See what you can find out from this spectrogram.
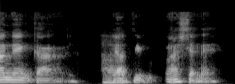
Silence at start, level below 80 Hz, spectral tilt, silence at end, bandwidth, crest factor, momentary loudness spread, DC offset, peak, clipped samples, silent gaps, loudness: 0 s; -56 dBFS; -5.5 dB/octave; 0.15 s; 12.5 kHz; 20 dB; 12 LU; under 0.1%; 0 dBFS; under 0.1%; none; -21 LUFS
